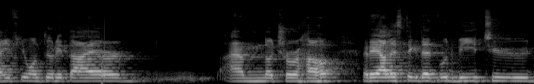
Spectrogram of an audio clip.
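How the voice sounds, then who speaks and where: In an echoey room, a man with a higher voice works as an immigration consultant, fielding viewer questions during a live-stream Q&A. His explanations are casual, and he thinks out loud, often restarting and saying "like."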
